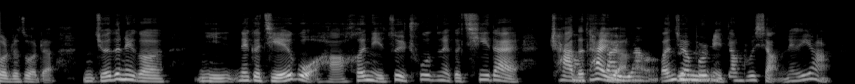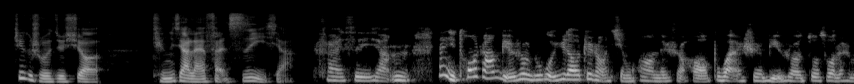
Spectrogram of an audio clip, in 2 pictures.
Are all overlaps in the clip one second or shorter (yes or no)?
no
